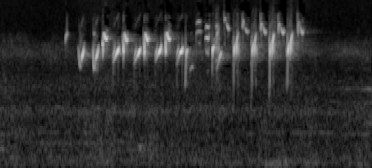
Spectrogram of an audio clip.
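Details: European goldfinch in khalwi song: a quick run of sweet, slightly buzzy chirps, about fifteen notes in under two seconds, stepping up and down in pitch, over a quiet background.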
